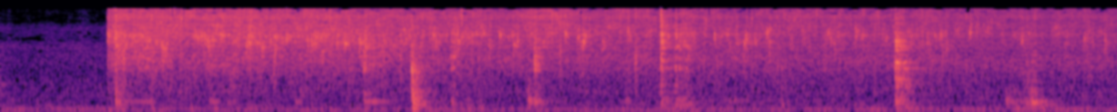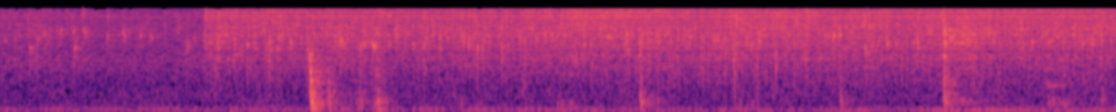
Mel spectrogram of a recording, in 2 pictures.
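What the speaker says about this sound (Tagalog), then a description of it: "nagigisa na ako ng bawang sibuyas" Garlic and onion sautéing in a pan, a steady sizzle with occasional scraping stir clicks; the frying jumps in loudness near the start and again midway.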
